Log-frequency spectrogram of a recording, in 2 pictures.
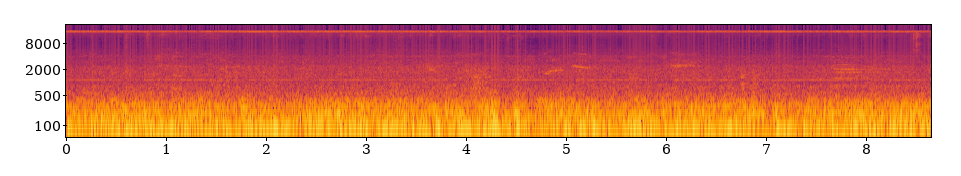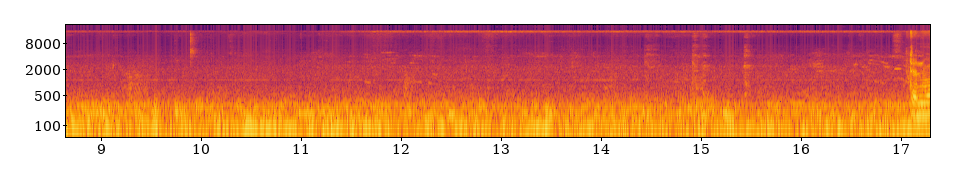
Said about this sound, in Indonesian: Dan pemirsa, ini kereta sudah mulai melambat, itu artinya kita sudah dekat dengan stasiun Tandes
